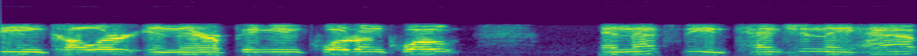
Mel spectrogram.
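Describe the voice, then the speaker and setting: A man with an ordinary speaking voice, fairly high pitch and moderate pace. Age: 40s. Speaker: father of four, adoptive parent. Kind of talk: interview conversation.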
